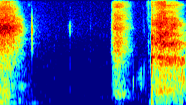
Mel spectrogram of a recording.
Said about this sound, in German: Räusper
